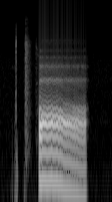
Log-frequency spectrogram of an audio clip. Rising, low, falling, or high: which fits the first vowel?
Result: falling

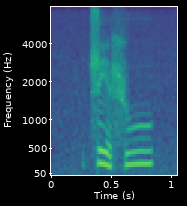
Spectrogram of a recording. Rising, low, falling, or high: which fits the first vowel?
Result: falling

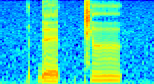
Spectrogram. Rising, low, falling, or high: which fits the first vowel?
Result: low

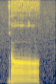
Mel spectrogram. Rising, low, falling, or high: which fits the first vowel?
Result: low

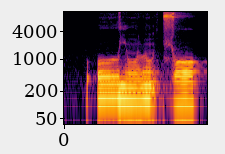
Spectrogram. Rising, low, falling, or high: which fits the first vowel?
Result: high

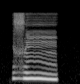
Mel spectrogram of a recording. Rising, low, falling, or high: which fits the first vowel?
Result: falling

